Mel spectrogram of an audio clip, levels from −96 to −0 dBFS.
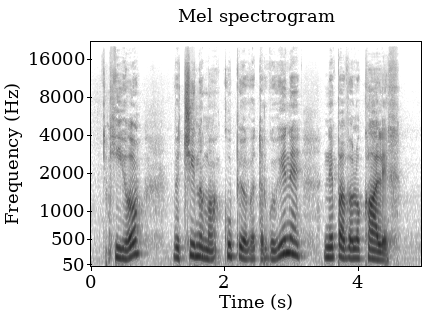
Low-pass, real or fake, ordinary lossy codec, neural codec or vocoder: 19.8 kHz; fake; Opus, 64 kbps; vocoder, 44.1 kHz, 128 mel bands, Pupu-Vocoder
